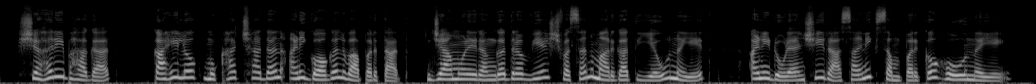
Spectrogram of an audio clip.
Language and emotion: Marathi, neutral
